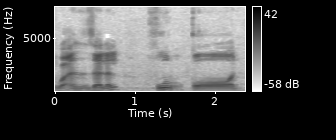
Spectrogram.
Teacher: kita baca ra ni dengan bacaan tebal dengan bacaan tebal · Kemudian dekat sini ra ni, ra sukun sebelumnya berbaris di hadapan, maka kita baca ra ni dengan bacaan tebal.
